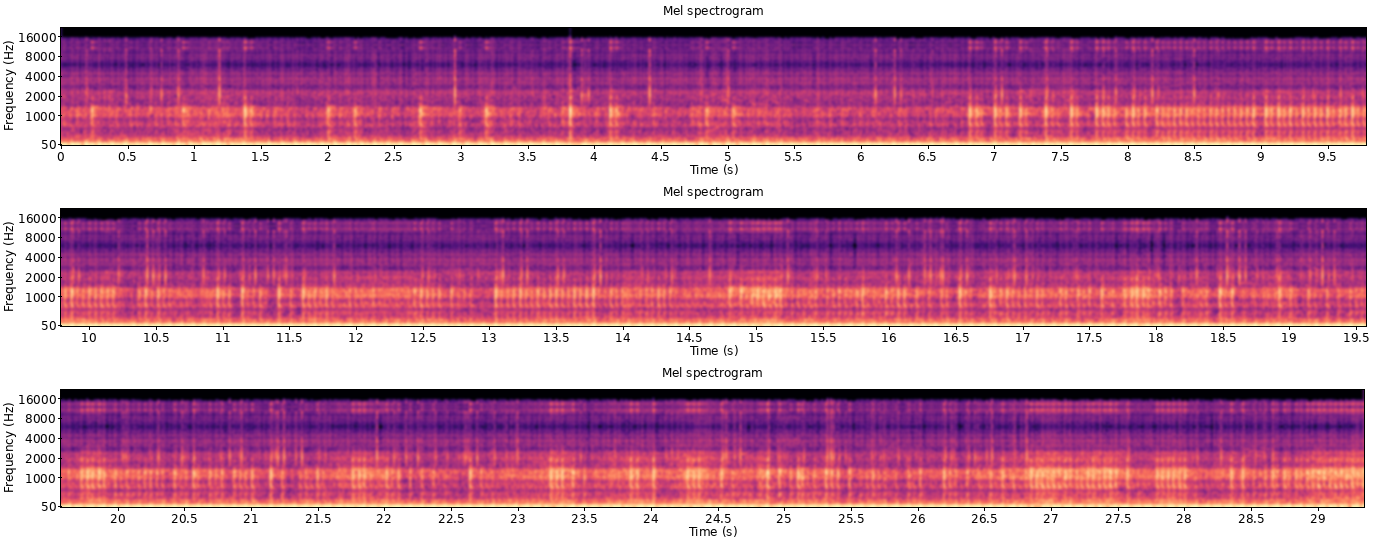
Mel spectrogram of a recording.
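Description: Four-wheeler engine idling steadily close to the microphone.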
